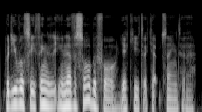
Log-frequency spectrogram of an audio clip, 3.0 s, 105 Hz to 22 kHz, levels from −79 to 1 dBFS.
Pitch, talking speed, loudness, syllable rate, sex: 130 Hz, 295 wpm, -18 LUFS, 7.1 syllables/s, male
